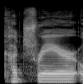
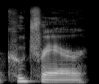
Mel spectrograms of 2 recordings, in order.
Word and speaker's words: Cutrer: I've been informed that T. Tommy Cutterer's last name is actually pronounced Cutrer or Coutrer.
